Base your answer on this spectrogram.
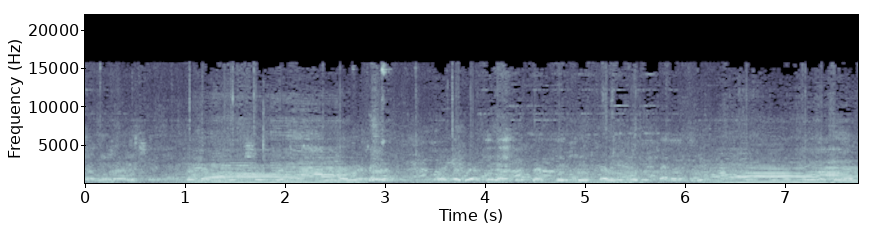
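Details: Bulls at a livestock market in Nueva Guadalupe, El Salvador, give repeated low moos, several overlapping bellows that hold steady and then fall away, over a busy background of people and market noise.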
